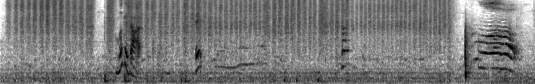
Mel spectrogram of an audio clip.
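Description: Stiff-bristled hand brush scrubbing the mesh and white sole of a sneaker with shoe-cleaning solution, in rapid, even strokes that stop about seven seconds in. A brief high, wavering call is heard just after.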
